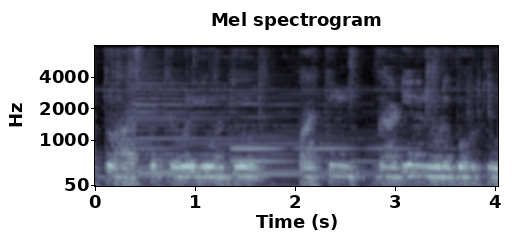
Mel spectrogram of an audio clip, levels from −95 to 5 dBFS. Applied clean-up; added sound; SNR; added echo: none; Harp; 14 dB; reverberation time 0.3 s.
